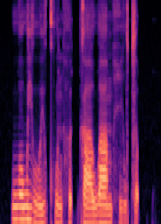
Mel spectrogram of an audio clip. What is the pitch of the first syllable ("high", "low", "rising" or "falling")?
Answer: high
